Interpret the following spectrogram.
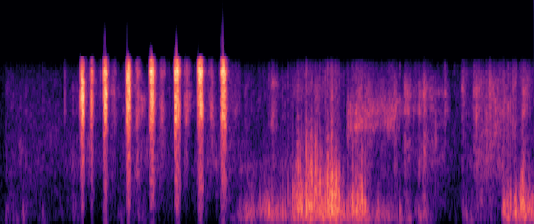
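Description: Grey pony cantering up on a show-jumping arena: a quick run of about nine sharp clicks, then a longer, rougher noisy stretch, and another brief one near the end.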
